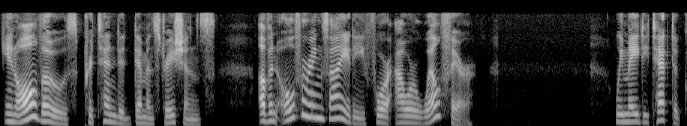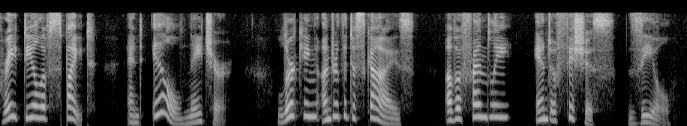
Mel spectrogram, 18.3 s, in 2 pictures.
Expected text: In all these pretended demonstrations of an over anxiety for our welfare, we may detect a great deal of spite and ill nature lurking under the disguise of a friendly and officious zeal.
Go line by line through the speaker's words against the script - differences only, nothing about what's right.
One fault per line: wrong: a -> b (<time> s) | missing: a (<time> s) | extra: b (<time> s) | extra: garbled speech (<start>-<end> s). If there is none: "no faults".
wrong: these -> those (0.5 s)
